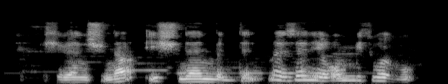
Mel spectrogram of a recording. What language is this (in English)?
Kabyle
